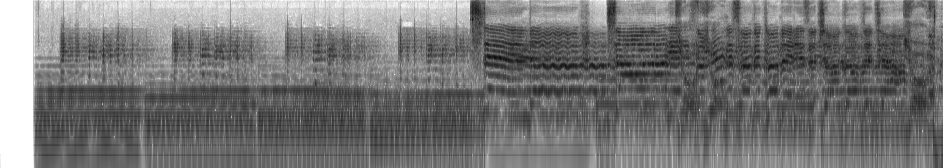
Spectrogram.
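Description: A hip-hop track opens with loud, sustained synth chords shifting every couple of seconds, then turns busier and denser halfway through, with warbling, effects-laden melodic lines over a steady beat.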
